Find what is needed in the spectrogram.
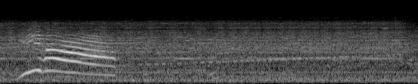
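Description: A shouted "yee" whoop, its pitch jumping up then sliding down over about a second, cheering on a mechanical-bull rider. After it, only a steady background hum.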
